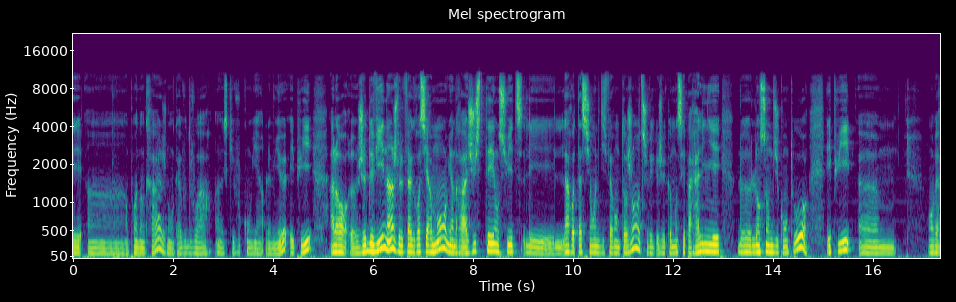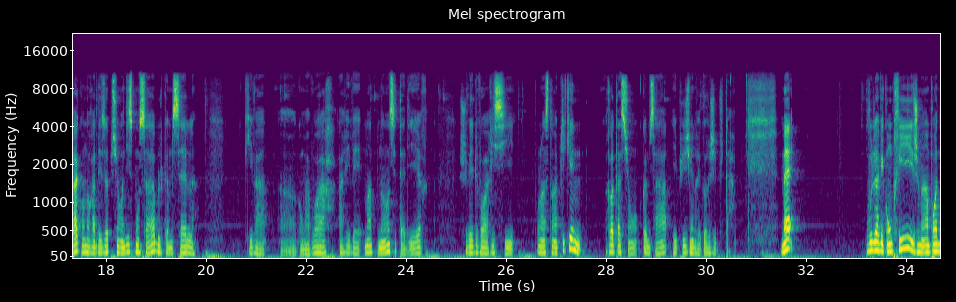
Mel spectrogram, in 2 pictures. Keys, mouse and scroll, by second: 0.7 r, 8.6 shift+middle click, 17.8 right click, 19.9 e, 21.7 click, 22.2 g, 24.3 s, 24.7 click, 24.9 right click, 26.2 r, 29.8 right click, 31.1 e, 33.9 right click.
